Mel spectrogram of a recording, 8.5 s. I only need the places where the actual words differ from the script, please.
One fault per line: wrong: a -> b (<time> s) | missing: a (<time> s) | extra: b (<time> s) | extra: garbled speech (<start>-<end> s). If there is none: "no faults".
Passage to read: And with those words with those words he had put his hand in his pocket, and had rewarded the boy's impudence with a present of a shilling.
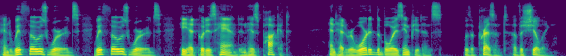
no faults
